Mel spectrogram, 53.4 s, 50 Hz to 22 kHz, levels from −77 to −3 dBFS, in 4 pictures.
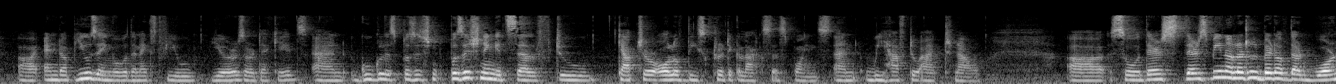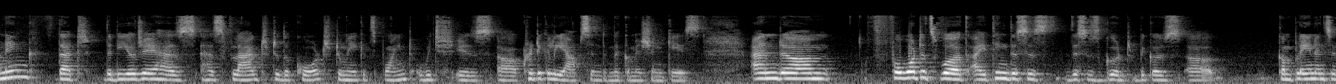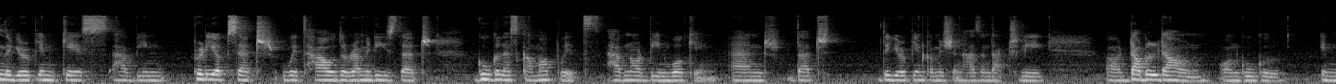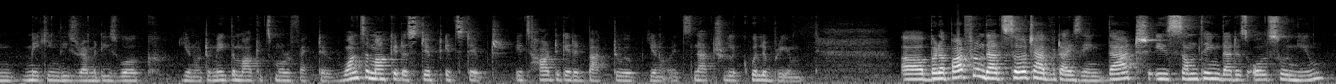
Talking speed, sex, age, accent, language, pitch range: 180 wpm, female, 30-49, Indian, English, 170-215 Hz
